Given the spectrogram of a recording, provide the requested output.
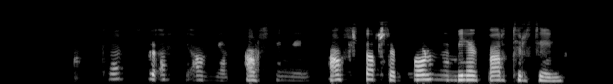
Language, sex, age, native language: Icelandic, female, 30-39, Icelandic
